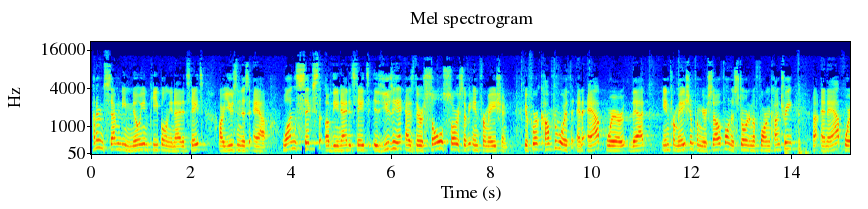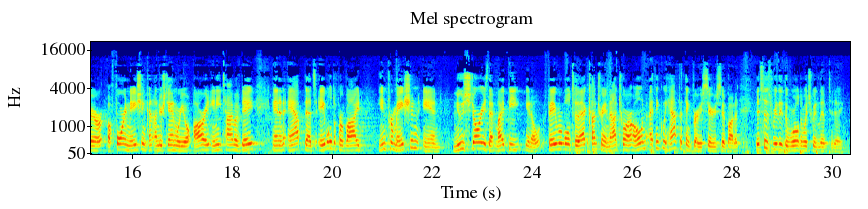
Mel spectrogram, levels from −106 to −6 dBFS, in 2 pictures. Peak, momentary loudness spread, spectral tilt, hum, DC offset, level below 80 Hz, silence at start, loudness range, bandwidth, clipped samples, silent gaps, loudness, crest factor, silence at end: -10 dBFS; 7 LU; -4 dB/octave; none; under 0.1%; -62 dBFS; 0 s; 2 LU; 14 kHz; under 0.1%; none; -28 LUFS; 18 dB; 0.15 s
